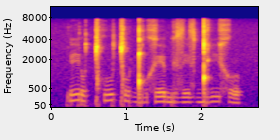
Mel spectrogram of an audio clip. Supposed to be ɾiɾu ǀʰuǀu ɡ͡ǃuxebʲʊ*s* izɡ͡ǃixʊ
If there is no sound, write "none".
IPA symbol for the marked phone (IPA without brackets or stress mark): z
